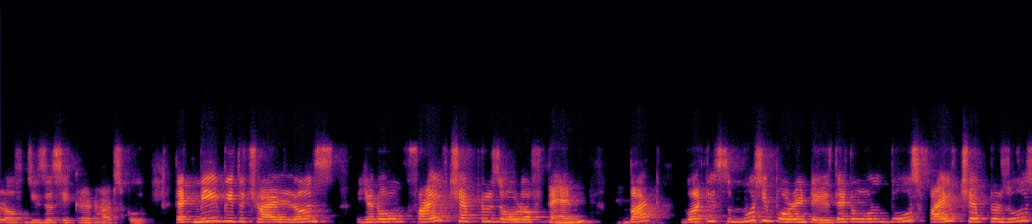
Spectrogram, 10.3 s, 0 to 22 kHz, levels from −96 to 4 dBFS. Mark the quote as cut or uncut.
uncut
